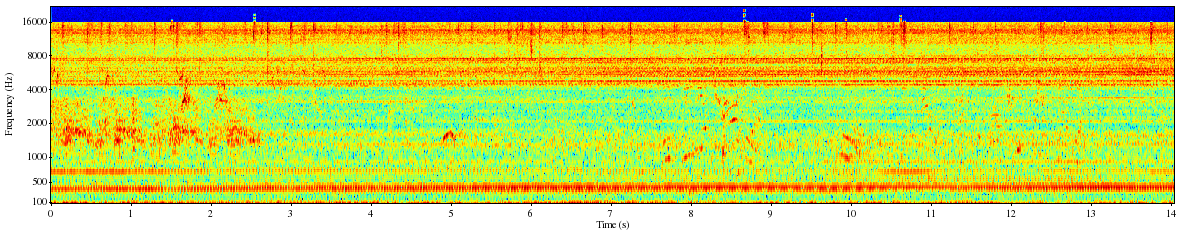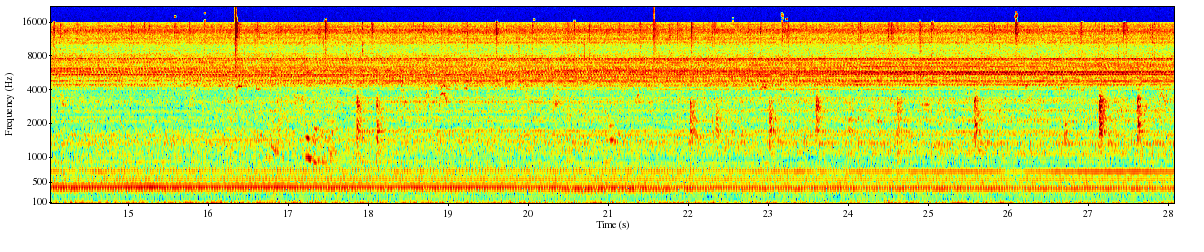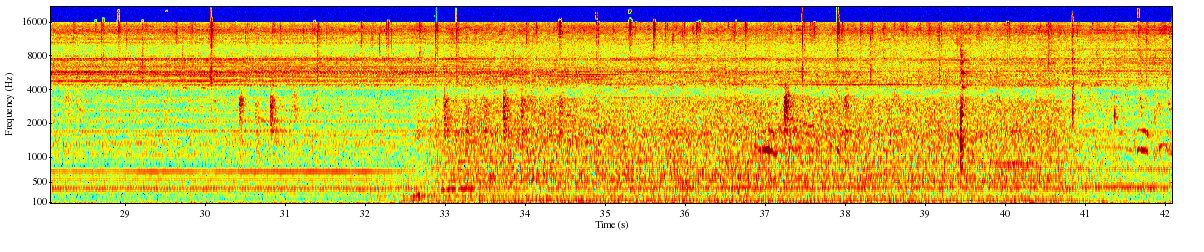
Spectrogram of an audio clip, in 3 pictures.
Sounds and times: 0.0s conditioner 42.0s

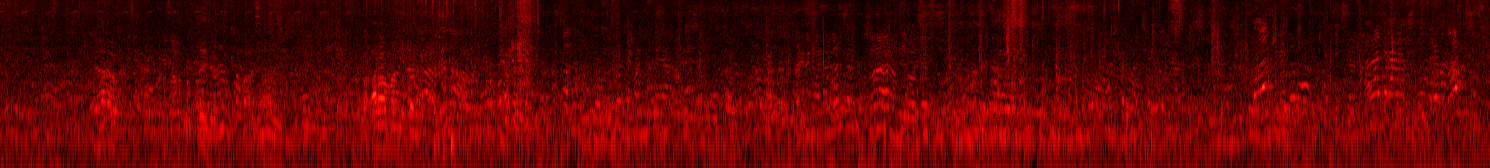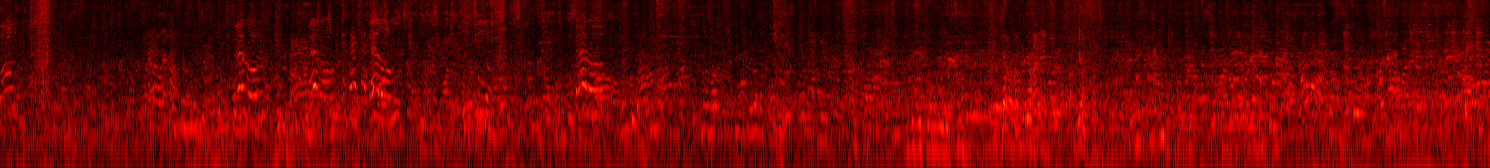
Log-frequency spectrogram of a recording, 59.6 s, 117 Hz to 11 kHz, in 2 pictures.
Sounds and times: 0.0s voices 59.6s
24.8s children 30.9s
34.0s children 44.2s

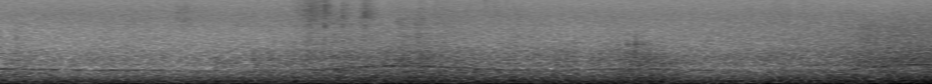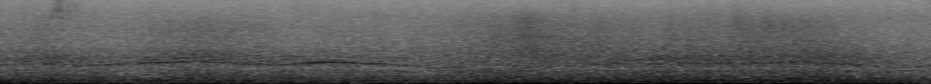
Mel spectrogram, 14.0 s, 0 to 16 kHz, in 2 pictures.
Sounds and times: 0.0s wind at the altar 13.9s

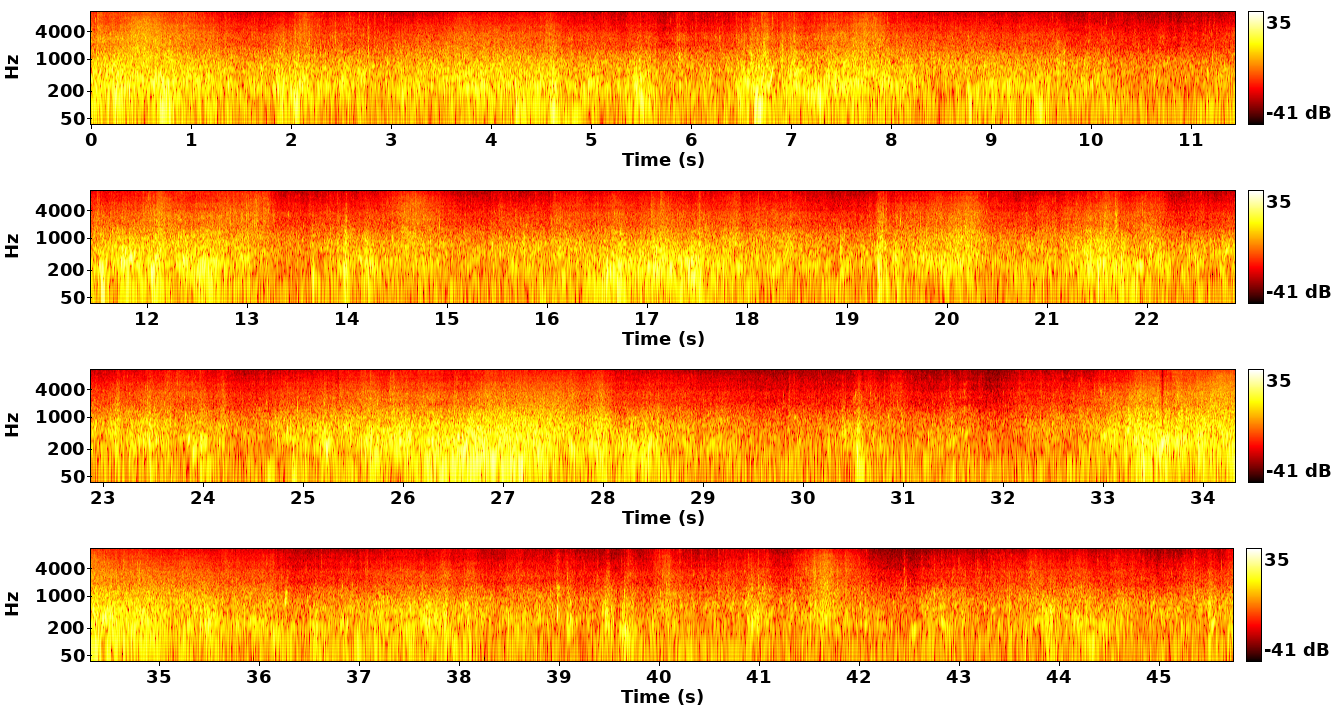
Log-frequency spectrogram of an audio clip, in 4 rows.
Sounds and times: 0.0s Waves crashing on some concrete rocks 45.7s

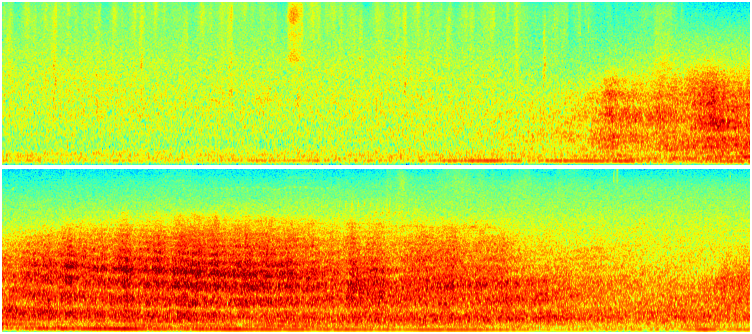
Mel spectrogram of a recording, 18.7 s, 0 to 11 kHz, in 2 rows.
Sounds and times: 6.0s C-130 makes a low pass 18.7s

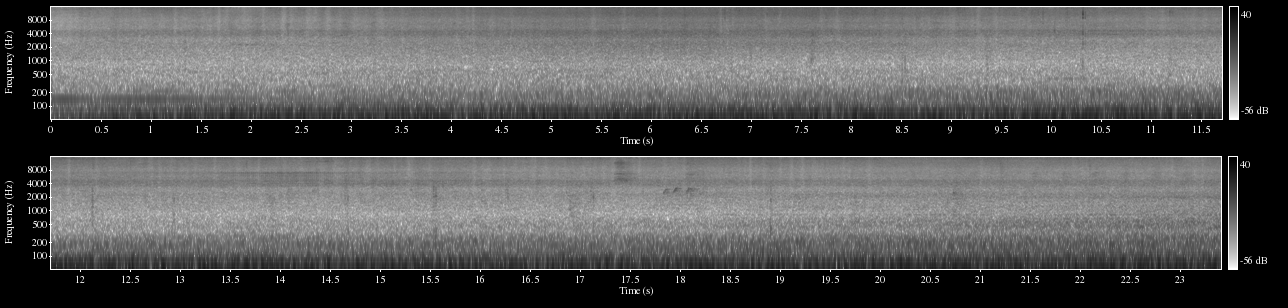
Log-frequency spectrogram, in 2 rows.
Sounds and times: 0.0s high-speed train traveling out from the tunnel 23.4s
16.8s Birds 23.2s

